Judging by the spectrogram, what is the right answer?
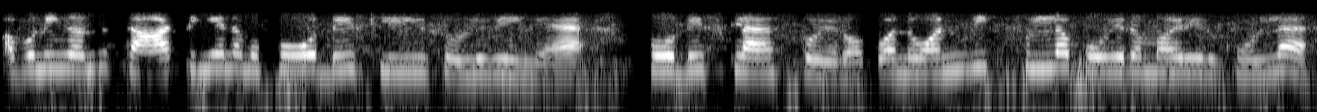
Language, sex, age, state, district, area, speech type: Tamil, female, 18-30, Tamil Nadu, Tirunelveli, rural, conversation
